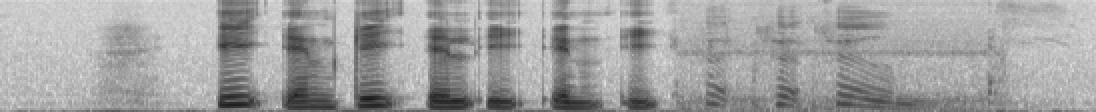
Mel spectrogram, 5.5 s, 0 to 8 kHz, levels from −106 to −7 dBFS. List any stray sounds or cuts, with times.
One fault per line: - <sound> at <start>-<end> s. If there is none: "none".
- cough at 3.5-4.9 s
